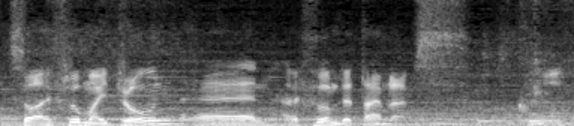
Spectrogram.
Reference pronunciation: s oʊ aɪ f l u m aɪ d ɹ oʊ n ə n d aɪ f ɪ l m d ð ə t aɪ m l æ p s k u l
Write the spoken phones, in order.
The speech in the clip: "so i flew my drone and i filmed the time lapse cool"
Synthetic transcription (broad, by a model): s oʊ aɪ f l u m aɪ d ɹ oʊ n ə n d aɪ f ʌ m d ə t aɪ m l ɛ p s k u l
